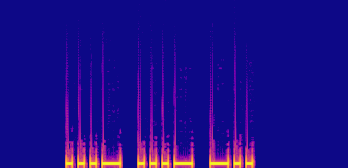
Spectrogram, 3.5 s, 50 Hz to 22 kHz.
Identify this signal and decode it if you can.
Morse code, heard as a keyed tone, about 20 wpm, 700 Hz. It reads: VVD
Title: Three Challenging Letter-Number Combinations 20wpm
